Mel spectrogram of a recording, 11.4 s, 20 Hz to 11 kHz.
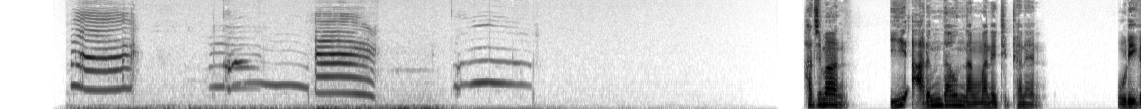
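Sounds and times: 
cat meowing: 0.7s - 5.4s
low steady hum: 1.3s - 7.1s
speech: 8.1s - 10.5s, 11.2s - 11.4s.

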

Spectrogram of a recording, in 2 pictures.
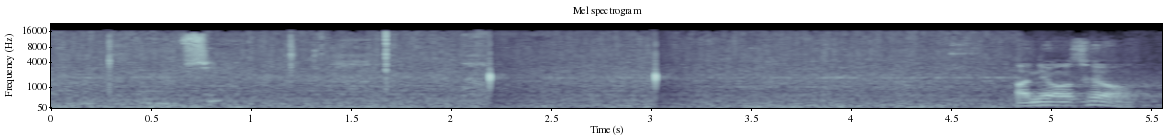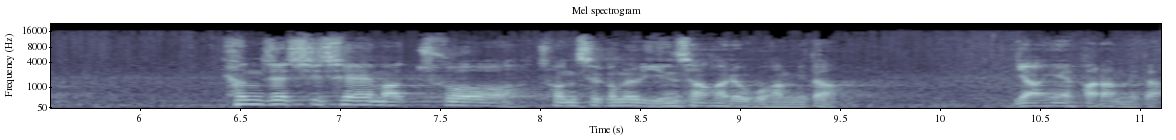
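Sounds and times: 
commuter bus engine rumble and road noise: 0.0s - 8.2s
speech: 0.7s - 1.0s, 4.8s - 5.6s, 6.4s - 9.6s, 10.4s - 11.0s.

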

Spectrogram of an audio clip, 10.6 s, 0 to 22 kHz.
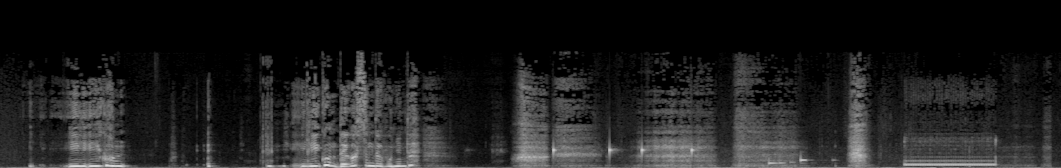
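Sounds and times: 
speech: 0.3s - 1.4s, 3.0s - 4.5s
quick heavy gasping breaths: 4.2s - 7.9s
steady electronic telephone ring tone: 7.7s - 8.2s, 9.1s - 10.0s
telephone keypad beeps dialing a number: 7.7s - 8.2s.

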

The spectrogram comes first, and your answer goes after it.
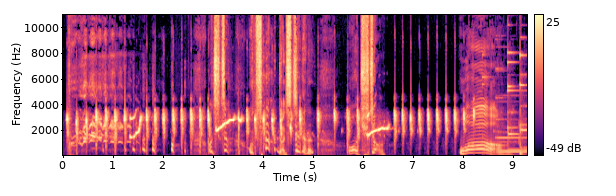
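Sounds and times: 
laughter: 0.1s - 5.1s
person whistling and chirping in imitation of mountain birdsong: 2.7s - 3.8s, 6.0s - 6.7s
speech: 3.9s - 6.5s, 8.0s - 9.1s.

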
